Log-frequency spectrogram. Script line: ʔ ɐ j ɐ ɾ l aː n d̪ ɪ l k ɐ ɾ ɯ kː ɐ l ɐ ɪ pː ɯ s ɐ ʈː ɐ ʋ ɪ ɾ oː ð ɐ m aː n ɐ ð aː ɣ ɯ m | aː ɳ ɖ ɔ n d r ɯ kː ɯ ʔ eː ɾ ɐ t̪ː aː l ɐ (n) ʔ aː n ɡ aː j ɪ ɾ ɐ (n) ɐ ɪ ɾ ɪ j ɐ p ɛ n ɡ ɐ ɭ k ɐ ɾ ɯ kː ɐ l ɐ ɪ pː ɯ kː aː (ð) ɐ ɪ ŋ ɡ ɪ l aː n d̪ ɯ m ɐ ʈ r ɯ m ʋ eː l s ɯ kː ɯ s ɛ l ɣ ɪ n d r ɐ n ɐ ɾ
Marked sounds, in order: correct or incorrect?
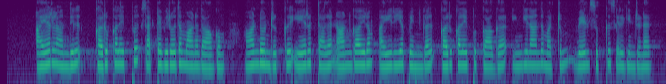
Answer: correct, incorrect, incorrect

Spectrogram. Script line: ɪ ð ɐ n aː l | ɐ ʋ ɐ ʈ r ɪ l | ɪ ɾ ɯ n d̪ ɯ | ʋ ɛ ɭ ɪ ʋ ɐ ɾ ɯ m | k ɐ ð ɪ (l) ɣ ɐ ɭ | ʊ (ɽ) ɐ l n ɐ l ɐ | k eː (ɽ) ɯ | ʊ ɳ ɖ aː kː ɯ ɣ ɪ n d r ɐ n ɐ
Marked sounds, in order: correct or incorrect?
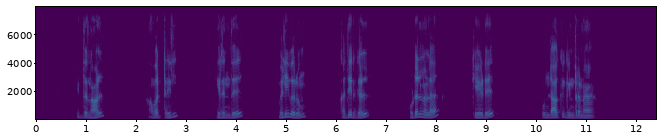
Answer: incorrect, correct, correct

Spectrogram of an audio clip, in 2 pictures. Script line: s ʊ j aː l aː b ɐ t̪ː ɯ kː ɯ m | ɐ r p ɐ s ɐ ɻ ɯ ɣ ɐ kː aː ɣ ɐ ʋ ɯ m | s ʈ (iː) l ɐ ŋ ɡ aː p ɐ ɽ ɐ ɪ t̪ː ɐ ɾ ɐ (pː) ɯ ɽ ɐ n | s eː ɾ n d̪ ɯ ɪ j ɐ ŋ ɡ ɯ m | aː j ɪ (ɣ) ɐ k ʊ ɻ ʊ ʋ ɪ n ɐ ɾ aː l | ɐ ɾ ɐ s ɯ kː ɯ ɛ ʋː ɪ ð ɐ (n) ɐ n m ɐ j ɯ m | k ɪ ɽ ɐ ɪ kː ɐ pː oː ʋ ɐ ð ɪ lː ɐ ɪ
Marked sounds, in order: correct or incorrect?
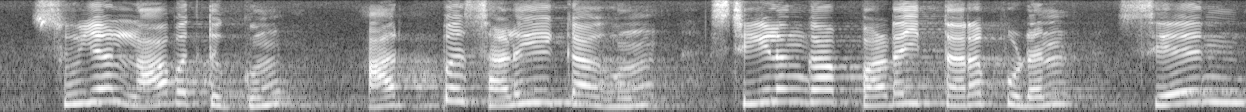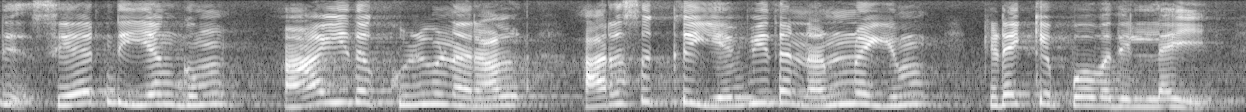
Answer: correct, correct, incorrect, correct

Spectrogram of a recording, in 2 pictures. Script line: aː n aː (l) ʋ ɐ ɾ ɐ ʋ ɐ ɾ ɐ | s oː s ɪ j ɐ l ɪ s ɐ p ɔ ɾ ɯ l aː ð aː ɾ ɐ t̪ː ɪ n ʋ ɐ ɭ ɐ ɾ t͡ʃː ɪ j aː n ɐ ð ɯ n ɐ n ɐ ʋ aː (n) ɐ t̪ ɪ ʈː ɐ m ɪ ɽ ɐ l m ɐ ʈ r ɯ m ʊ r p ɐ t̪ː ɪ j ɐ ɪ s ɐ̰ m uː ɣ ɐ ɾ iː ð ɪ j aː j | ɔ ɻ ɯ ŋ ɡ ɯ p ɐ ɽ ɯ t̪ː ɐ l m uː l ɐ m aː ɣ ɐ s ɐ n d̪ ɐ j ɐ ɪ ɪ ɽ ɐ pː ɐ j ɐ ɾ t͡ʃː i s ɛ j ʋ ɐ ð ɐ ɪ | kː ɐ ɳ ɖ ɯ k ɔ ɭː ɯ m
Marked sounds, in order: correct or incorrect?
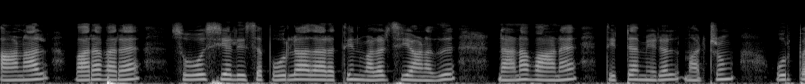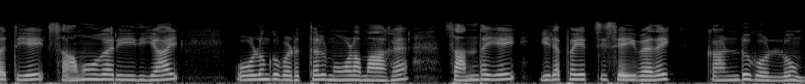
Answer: correct, correct

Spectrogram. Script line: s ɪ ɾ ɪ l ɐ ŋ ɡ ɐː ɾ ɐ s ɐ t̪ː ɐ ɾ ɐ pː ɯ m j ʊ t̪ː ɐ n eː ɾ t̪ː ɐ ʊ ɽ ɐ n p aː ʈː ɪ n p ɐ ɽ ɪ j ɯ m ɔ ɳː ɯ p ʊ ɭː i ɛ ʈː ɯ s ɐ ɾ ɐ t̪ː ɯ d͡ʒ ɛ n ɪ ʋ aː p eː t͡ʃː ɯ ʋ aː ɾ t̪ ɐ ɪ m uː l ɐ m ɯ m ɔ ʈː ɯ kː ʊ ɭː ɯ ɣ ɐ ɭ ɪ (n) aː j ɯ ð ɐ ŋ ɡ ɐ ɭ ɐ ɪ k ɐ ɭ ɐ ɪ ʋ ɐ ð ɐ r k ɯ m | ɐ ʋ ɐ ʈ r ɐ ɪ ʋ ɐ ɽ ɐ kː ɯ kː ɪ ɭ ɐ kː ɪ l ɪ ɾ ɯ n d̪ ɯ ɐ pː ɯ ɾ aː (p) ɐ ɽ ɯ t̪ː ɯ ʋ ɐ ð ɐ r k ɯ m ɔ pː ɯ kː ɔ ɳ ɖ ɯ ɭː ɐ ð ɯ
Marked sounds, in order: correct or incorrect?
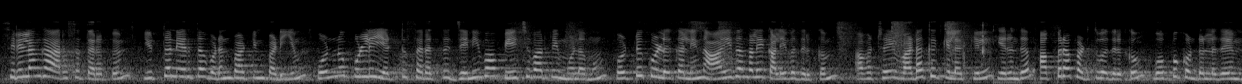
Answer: correct, correct

